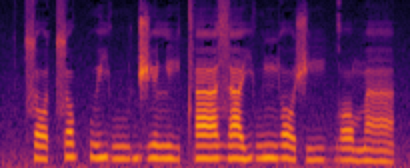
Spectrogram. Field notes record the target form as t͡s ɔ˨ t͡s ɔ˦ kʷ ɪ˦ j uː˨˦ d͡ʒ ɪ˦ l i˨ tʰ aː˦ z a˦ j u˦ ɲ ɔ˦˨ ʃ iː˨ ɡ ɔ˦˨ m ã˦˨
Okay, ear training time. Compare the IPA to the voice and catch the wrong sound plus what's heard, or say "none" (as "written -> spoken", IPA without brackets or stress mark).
none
